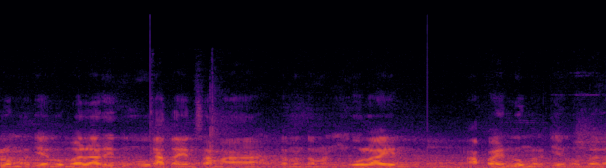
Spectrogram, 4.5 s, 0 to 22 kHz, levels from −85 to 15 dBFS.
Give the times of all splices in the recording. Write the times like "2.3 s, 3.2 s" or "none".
1.1 s, 3.1 s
